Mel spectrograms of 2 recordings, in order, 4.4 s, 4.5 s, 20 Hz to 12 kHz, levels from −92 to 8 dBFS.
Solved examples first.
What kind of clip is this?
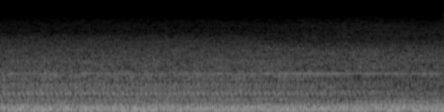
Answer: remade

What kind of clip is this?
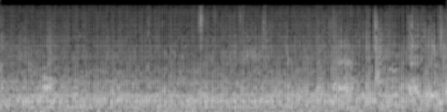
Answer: remade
